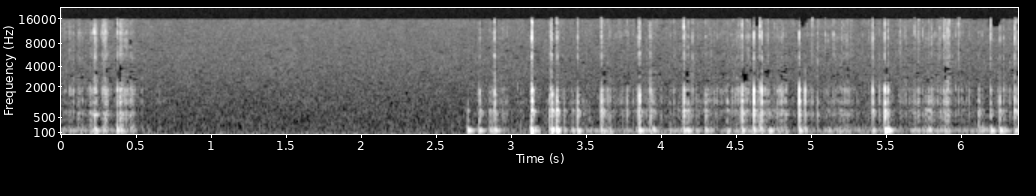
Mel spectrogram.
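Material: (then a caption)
Metal. A dark spoolie brush is scratched down the right side, then the left side, of a hollow woven metal microphone mesh grille. A short scratchy burst is followed by a quiet pause, then dense, dull, low-heavy scraping ticks continue to the end.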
